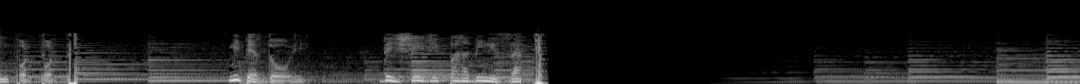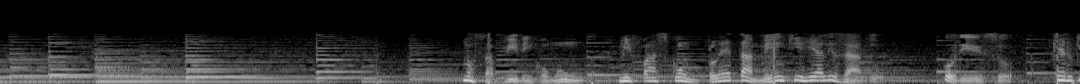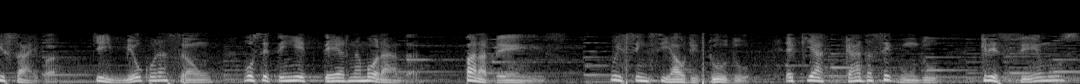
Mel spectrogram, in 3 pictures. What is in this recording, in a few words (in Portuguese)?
ESQUECI NOSSO ANIV. CASAMENTO M; Telemensagens 2017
